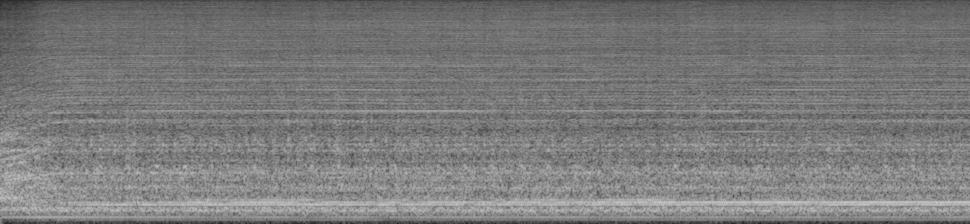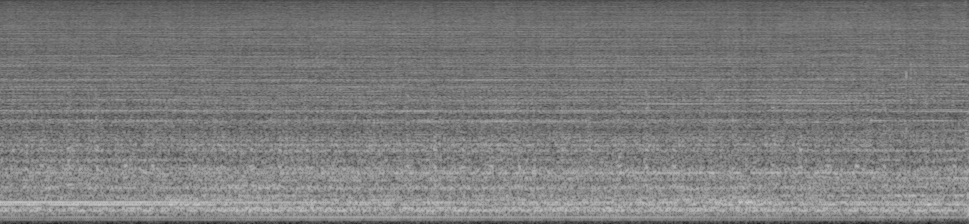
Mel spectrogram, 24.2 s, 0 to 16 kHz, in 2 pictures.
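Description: A machine tool cuts a 3/4 inch diameter metal part, making a loud, continuous grinding whine with a steady tonal hum that runs unbroken throughout.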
